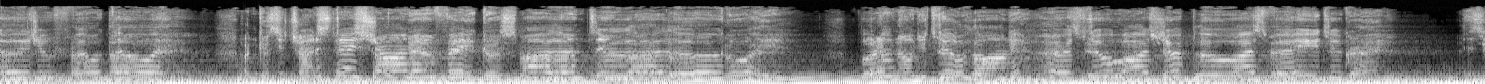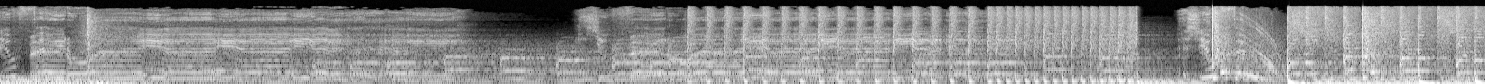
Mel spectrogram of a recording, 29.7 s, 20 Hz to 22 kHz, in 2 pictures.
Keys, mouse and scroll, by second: 14.6 right click.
